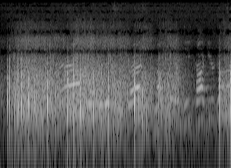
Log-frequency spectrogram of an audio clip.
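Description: Handgun shots crack out during one-on-one handgun instruction on a range, a series of sharp, fairly close reports spaced unevenly, with a voice speaking briefly between them.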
